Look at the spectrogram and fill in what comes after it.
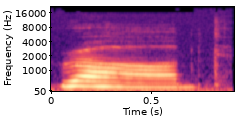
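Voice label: "robbed", American English; pronunciations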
